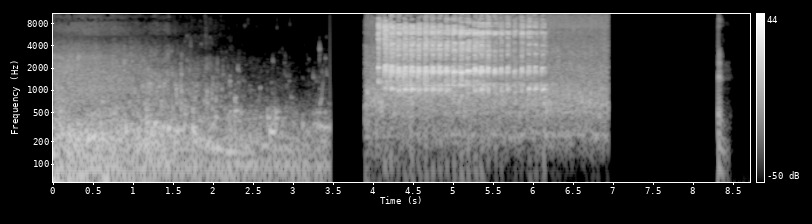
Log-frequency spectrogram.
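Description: A low, rumbling wash fills the first seconds before a break. Then a dolphin produces a fast, buzzy train of clicks layered with faint whistle-like tones, ending abruptly.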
